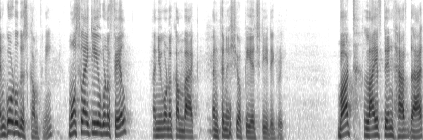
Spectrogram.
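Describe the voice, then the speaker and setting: Against a quiet background, a man with an Indian accent speaks at a fairly high pitch with very wide pitch swings. He leaves long, frequent pauses. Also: moderate pace. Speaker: venture capitalist. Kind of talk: lecture. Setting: stage with audience.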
